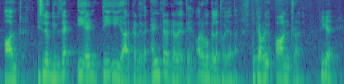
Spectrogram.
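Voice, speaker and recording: Hindi-speaking man teaching spelling, slightly high voice. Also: vocal fry, darkish tone, slight background noise. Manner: explains in Hindi, switches to English for definitions and spells words letter by letter; keeps checking in with the class. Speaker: English teacher for law entrance exams. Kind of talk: classroom lecture with spelling drills.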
